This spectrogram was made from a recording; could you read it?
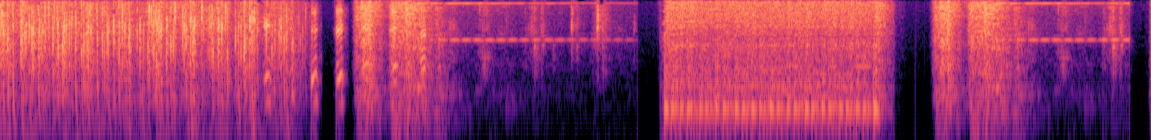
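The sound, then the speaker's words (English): A frying pan sound effect: a frying pan gets struck twice, each hit a bright metallic clang that rings on with a high sustained tone. Bursts of loud, noisy sound fill the gaps between the hits. “Oh, the infamous frying pan.”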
